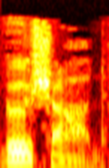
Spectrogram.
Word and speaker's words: Bouchard: Such names may be mispronounced by non-French speakers, for instance the R sound and silent D of Bouchard and GT, Bourode.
